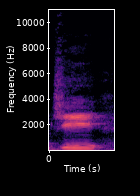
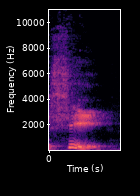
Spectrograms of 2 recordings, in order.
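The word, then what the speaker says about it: Xi: remember I pointed out how the pronunciation changed from G to she okay and the captions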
